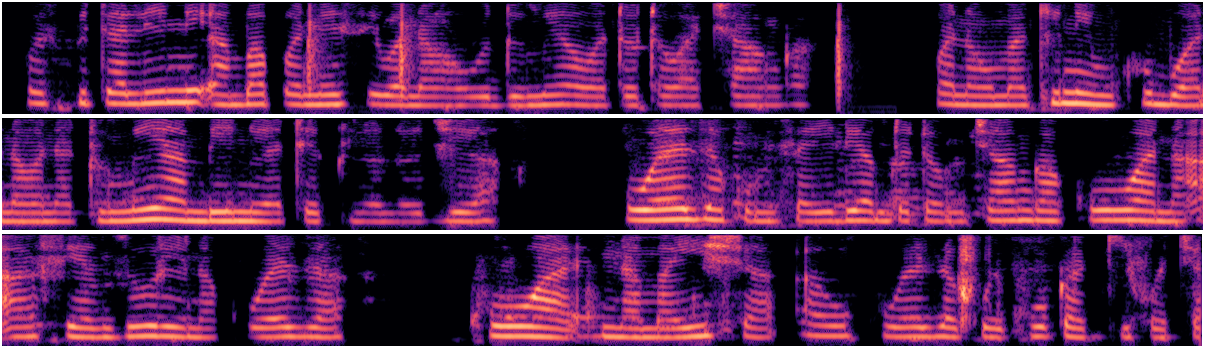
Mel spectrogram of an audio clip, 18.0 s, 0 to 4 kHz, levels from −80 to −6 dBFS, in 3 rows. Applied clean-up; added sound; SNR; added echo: neural mask model RNNoise.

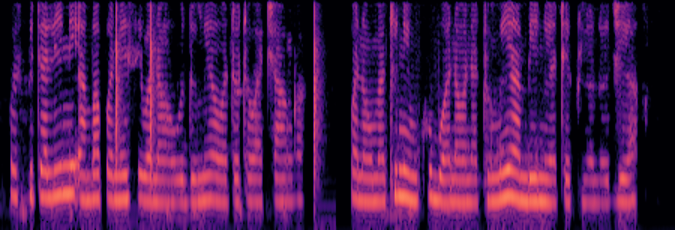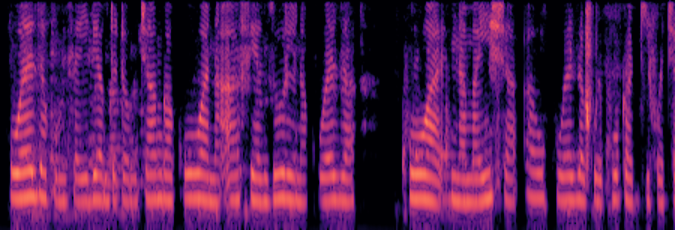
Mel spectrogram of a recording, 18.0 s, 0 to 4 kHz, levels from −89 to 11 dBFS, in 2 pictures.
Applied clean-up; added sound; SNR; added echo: none; Clapping; 4 dB; none.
